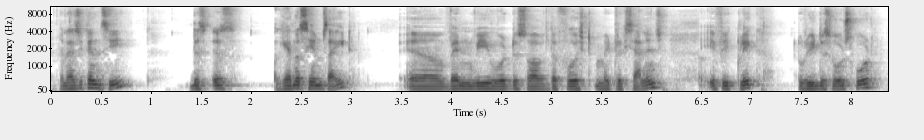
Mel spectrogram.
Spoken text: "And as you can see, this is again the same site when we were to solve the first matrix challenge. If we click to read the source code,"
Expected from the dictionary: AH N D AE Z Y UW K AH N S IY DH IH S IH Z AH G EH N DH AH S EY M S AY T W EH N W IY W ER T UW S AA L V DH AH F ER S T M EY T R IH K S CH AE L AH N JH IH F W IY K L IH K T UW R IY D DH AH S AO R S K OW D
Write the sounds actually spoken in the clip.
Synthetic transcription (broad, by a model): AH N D AE Z Y UW K AH N S IY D IH S IH Z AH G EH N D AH S EY M S AY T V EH N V IY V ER T UW S AA L V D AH F ER S T M EY T R IH K S CH AE L AH N JH IH F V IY K L IH K T UW R IY D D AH S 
